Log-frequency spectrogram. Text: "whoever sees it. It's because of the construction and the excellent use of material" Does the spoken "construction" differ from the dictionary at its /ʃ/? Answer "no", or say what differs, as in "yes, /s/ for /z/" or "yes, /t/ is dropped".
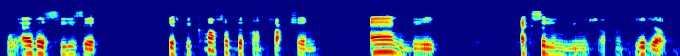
no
